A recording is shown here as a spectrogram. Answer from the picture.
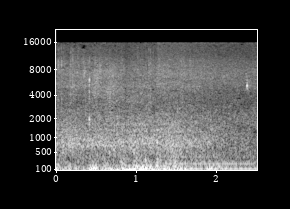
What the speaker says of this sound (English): It's pretty windy up in this perch right now.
